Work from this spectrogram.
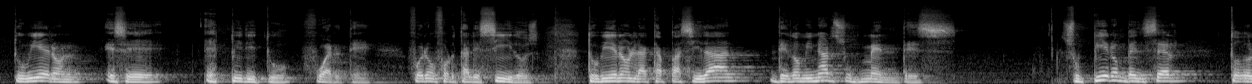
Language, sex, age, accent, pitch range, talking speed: Spanish, male, 60-79, Argentinian, 110-145 Hz, 75 wpm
